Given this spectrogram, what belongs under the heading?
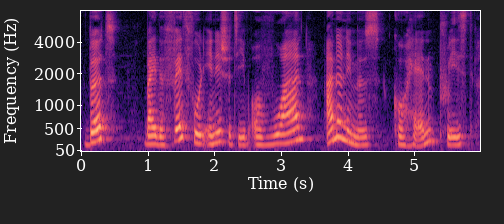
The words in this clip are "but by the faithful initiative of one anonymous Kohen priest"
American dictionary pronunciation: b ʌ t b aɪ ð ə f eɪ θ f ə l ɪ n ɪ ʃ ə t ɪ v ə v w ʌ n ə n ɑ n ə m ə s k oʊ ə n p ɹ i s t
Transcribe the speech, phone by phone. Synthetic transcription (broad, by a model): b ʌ t b aɪ ð ə f eɪ θ f ə l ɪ n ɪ ʃ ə t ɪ v ə v w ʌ n ə n ɑ n ə m ə s k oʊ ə n p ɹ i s t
